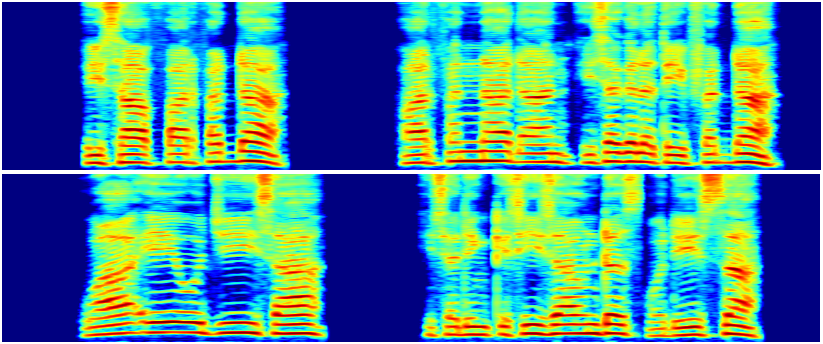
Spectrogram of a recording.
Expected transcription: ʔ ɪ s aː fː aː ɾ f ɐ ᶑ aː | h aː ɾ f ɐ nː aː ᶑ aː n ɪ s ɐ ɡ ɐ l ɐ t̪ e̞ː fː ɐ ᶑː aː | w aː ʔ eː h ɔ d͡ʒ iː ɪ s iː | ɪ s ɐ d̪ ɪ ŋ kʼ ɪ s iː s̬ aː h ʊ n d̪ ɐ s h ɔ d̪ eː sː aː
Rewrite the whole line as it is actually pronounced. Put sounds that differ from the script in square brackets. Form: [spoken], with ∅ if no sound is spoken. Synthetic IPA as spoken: ʔ ɪ s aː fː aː ɾ f ɐ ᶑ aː | [f] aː ɾ f ɐ nː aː ᶑ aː n ɪ s ɐ ɡ ɐ l ɐ t̪ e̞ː fː ɐ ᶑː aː | w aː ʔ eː h ɔ d͡ʒ iː ɪ s [aː] | ɪ s ɐ d̪ ɪ ŋ kʼ ɪ s iː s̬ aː h ʊ n d̪ ɐ s h ɔ d̪ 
